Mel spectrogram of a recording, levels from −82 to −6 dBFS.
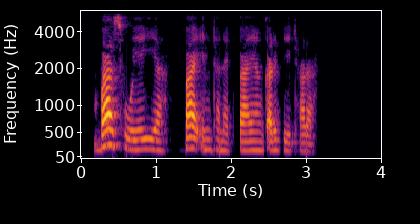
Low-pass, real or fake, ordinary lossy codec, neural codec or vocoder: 5.4 kHz; real; AAC, 48 kbps; none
